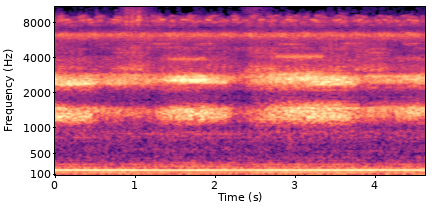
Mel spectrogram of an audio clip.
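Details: Peepers calling outdoors together with crickets, a dense frog chorus forming steady pulsing bands that swell and fade around a second apart, with a thin high insect hum above and a constant low drone beneath.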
